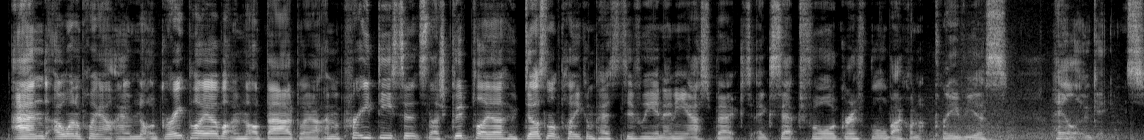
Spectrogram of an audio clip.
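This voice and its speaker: The speech comes in a British accent at a moderate pace. There are hardly any pauses. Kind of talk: gaming opinion commentary.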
